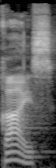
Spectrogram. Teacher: si la R está antes de la vocal, adopta este sonido como gutural que me recuerda al francés y al alemán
